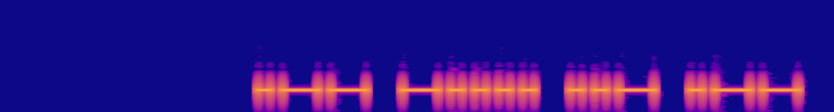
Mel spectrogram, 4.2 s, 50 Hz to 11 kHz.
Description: Morse code, heard as a keyed tone, about 20 wpm, 700 Hz. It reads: W6UW
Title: USA Call Signs - 4 Characters - Repeated 2x - 20wpm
